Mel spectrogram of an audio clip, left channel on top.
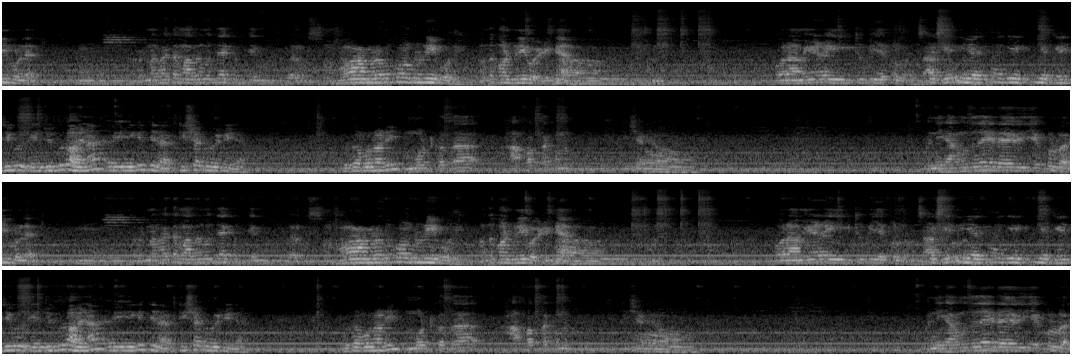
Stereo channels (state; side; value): normal; both; correlation 0.64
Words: করলে না হয়তো মাঝে মধ্যে আমরা তো কন্টিনিউ করি আমরা তো কন্টিনিউ করি ঠিক না और আমি আর ইউটিউবে ইয়ে করলাম গেঞ্জিগুলো হয় না এই গেঞ্জি না টি শার্ট ওইটি না বুঝাবোনারি মোট কথা হাফ পাতা কোনো টি শার্ট মানে আমাদের এটা ইয়ে করলো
